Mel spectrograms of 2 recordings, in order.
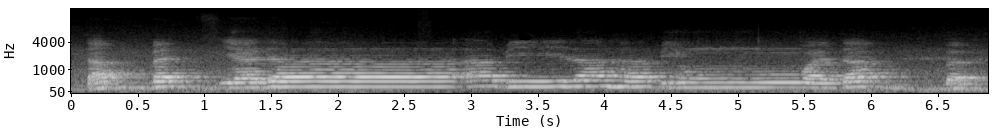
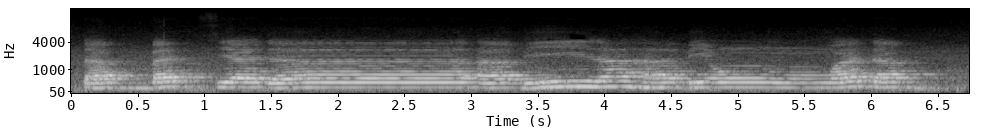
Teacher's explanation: Cara dia kita tahan huruf tu, tahan huruf ba, lepas tu baru lepas. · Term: paling besar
